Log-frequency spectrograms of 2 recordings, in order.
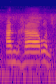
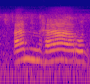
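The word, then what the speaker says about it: أنهار: Misalnya anharun. Anharun. Tidak kita baca anharun. Anharun, tidak kita baca dengung. Jadi izhar ini artinya jelas, bunyi H setelah nun matinya itu kita baca jelas.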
